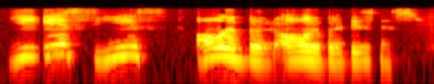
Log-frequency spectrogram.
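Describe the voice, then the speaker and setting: A woman's voice: mid-range voice, expressive, measured pace. A woman voicing an overly friendly female tiefling wrestler, putting on a French accent and speaking eagerly. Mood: gushing. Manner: eager, gushing.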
